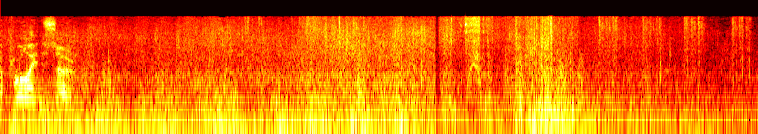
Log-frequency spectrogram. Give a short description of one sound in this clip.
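Wind rushes loudly past during a fall through the air, then dies away.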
